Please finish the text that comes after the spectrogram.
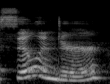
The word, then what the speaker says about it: cylinder: do you think cylinder it sounds like it starts with an s right but cylinder actually starts with a soft c so here's how you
